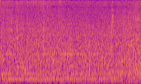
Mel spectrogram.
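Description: City traffic hums steadily.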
